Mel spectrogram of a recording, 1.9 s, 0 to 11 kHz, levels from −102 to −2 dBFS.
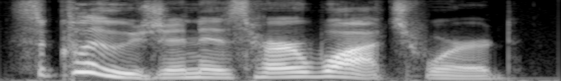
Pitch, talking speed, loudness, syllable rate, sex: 170 Hz, 130 wpm, -18 LUFS, 4.1 syllables/s, female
